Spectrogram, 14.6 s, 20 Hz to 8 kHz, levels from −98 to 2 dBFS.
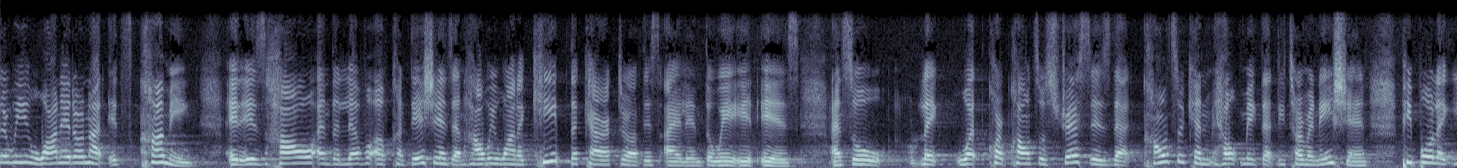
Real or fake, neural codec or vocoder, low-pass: real; none; 7.2 kHz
